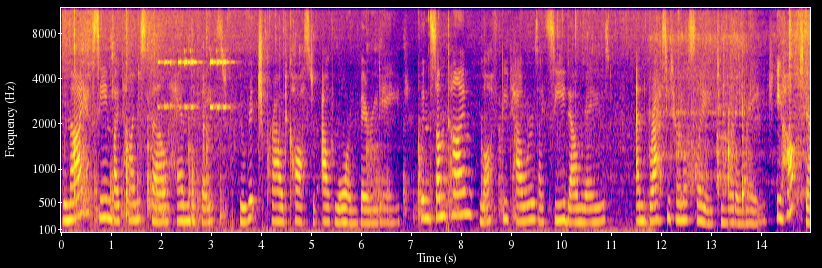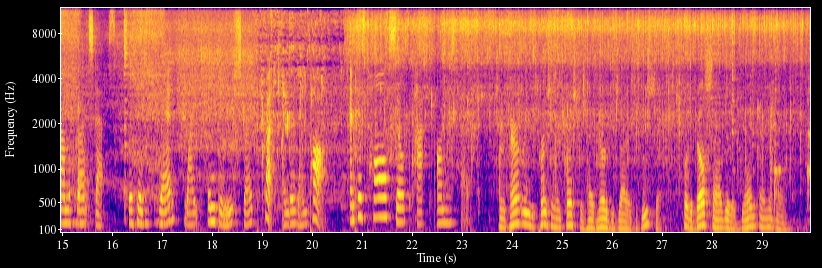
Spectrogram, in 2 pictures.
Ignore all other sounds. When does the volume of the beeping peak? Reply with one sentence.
The volume of the beeping peaks at 3 seconds.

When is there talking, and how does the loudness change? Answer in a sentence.
The talking can be heard from 0.0 to 29.9 s, at a steady volume.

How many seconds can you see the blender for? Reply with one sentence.
The blender can't be heard in this clip.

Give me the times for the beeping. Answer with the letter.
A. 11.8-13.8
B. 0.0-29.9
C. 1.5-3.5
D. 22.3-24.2
C.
